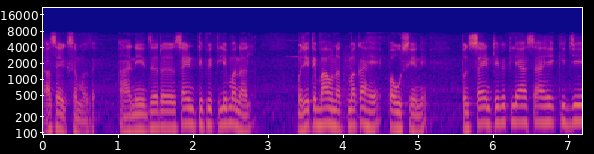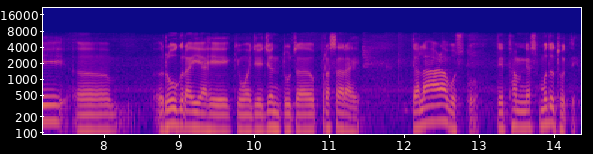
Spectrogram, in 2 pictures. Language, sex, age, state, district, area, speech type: Marathi, male, 30-45, Maharashtra, Osmanabad, rural, spontaneous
